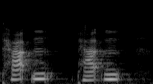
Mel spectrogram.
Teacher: there's really no vowel sound so that second syllable is basically just that syllabic n that's surrounded by two stop t sounds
